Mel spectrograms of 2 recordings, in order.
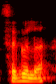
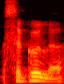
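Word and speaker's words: Seguleh: to bear arms in segura society because it's pronounced segula is oh okay yeah i splashed it wrong as well ap is wrong as well spell these things correctly well it's written a but pronounced segula yeah for some reason i am not going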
